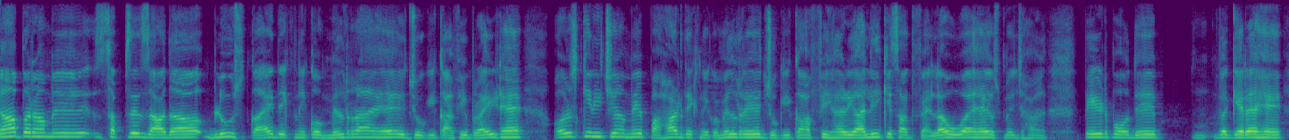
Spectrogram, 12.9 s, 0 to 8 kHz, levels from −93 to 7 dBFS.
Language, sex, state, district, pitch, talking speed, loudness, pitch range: Hindi, male, Bihar, Jahanabad, 175 Hz, 190 wpm, -22 LUFS, 160-190 Hz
